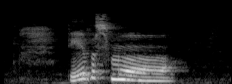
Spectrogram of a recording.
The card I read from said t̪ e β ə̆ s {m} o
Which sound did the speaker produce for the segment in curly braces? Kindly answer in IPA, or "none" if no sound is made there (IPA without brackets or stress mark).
m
